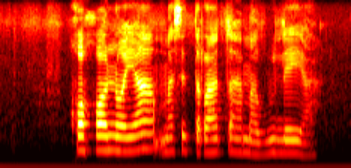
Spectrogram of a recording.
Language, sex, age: Northern Sotho, female, 19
